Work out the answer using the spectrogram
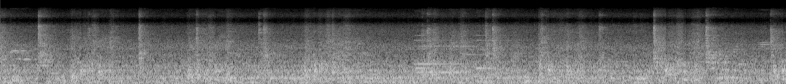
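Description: Abukuma Express train running along the line, heard from on board: a steady rumble and rush with irregular clacks as the wheels cross rail joints, and wind blowing in past the microphone.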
